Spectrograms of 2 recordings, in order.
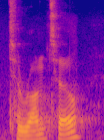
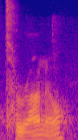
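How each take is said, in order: First: Toronto is said with a non-local pronunciation. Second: Toronto is said with the locals' pronunciation.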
